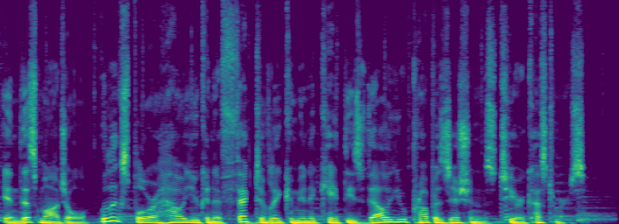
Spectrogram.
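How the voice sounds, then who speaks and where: Music plays in the background as a man talks at a fairly quick pace, his pitch swinging very widely. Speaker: voice actor. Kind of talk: corporate training narration.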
